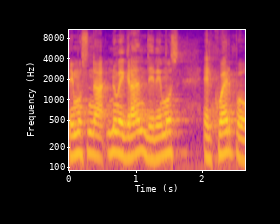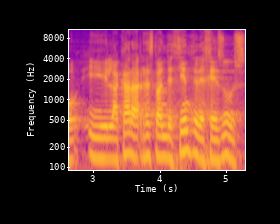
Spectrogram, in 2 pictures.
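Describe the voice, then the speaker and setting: In audible room echo, a man with a fairly high pitch speaks at a fairly slow pace with fairly even intonation. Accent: English. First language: English (speaking Spanish). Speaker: preacher. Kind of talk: sermon. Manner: halting, with stumbles and repeated words.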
